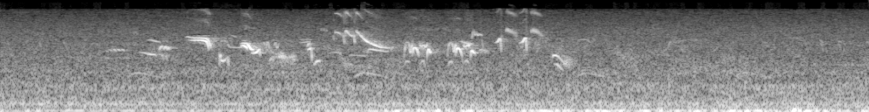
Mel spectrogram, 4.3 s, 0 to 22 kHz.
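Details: Song of a Siberian rubythroat at Kushiro, Japan, 3 July 2019, handheld SX70HS recording: a burst of rapid, varied high whistles and chirpy notes at mid-clip over soft steady background hiss.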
